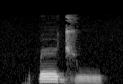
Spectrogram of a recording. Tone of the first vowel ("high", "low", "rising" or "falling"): high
